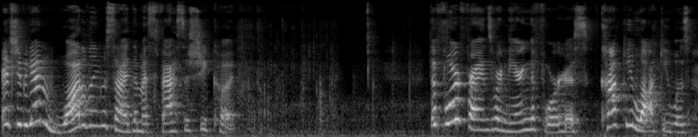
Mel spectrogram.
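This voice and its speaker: A woman reading a children's story aloud in an expressive way, pausing to put questions to her young listeners. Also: sits high.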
